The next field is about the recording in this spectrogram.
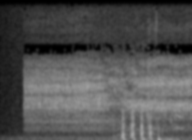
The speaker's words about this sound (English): I like how she has the fucking faucet running because there's other people there.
